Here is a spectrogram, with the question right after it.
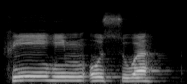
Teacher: الميم ساكنة في كلمة فيهم أتى بعد حرف الهمزة، والهمزة من حروف الإظهار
